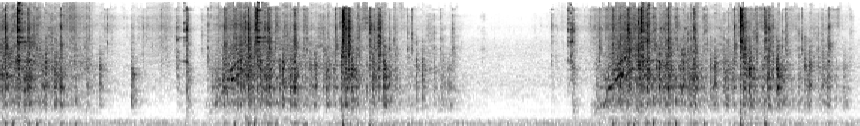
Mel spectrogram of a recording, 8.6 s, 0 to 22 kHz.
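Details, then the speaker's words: Briggs & Stratton 6,250 W gas generator, oil level checked OK: repeated recoil pulls spin the engine over in short bursts but it never fires; fouled spark plug stopping it starting. "Long story short, I could pull this for another 20 minutes and nothing's actually gonna happen. So it kind of turns over, but doesn't actually start."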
